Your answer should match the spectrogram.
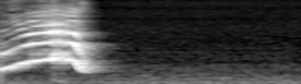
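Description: A woman's short, high-pitched cry, rising and then falling in pitch over about half a second, in pain from the burning of a TCA chemical peel on her face.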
